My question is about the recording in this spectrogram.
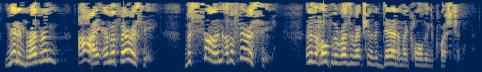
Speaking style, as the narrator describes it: he cried out in the council

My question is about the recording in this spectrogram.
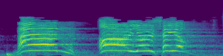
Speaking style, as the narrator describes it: he cried out

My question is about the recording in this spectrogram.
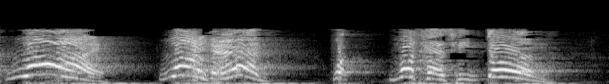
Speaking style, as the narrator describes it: Jonathan roars back

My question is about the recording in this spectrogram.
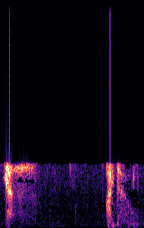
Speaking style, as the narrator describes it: in a childlike whisper, Luther replied to his friend

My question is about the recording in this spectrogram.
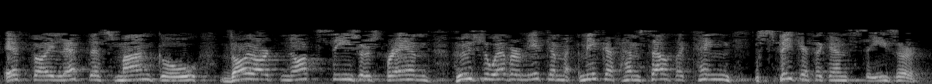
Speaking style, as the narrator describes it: the Jews cried out, saying

